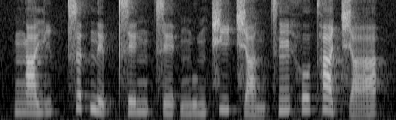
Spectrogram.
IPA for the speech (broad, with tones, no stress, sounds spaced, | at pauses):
ŋ a˧ j i˦ p̚ t͡s ə˦ t̚ n̪ e˨ p̚ t͡s e˧ ŋ t͡s e˨ ʔ ŋ u˧ ŋ t͡ɕ i˦ t͡ɕ a˨˩ n t͡s ẽ˦ h o˦ t̪ʰ a˥˧ t͡ɕ a˨˦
